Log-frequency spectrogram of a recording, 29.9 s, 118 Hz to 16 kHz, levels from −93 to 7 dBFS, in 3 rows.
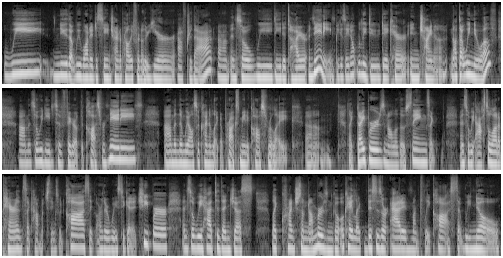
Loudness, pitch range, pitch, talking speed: -17 LUFS, 170-200 Hz, 180 Hz, 230 wpm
